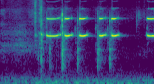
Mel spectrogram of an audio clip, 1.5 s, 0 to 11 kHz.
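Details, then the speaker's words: Johnson 99-06K rotary laser level just switched on and unlocked: rapid high-pitched double beeps repeat in bursts, the out-of-level alarm sounding while the internal laser self-levels. "you hear it doesn't like that. It's knocking it out of level, but what that's doing is that's allowing the laser itself inside of there to automatically level itself."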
